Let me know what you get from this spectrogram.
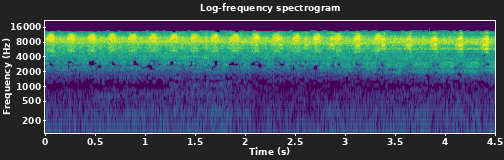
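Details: Wasiwasi, the bear cicada, singing in a season of growing numbers, found in trees and grass: an intense rasping drone throbbing in rapid regular pulses roughly four per second, with no pause.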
